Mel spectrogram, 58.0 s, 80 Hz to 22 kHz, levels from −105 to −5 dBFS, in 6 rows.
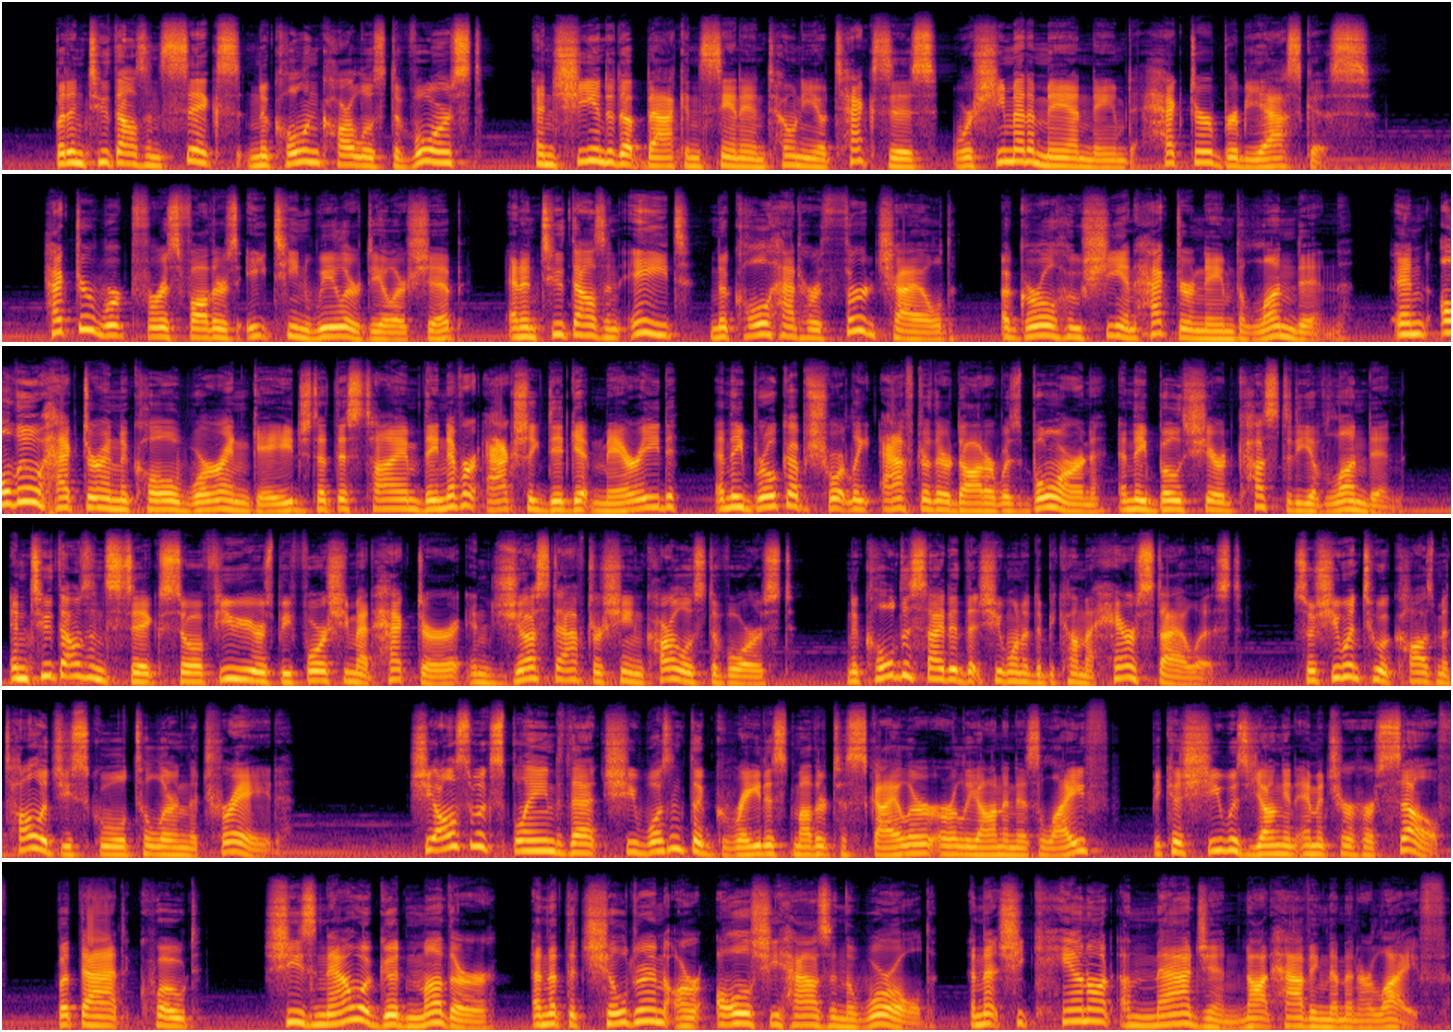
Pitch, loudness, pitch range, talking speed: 170 Hz, -21 LUFS, 150-200 Hz, 175 wpm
